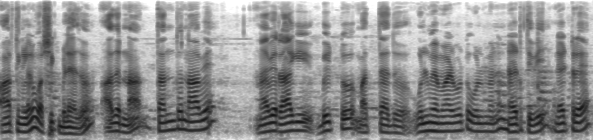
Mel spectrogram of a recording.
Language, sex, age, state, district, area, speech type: Kannada, male, 60+, Karnataka, Bangalore Rural, rural, spontaneous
